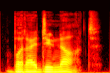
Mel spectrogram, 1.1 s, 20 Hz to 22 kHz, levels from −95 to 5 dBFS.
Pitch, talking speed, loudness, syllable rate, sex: 115 Hz, 215 wpm, -16 LUFS, 4.3 syllables/s, male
